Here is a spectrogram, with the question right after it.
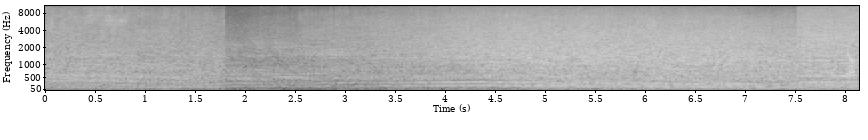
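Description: Race cars at New Hampshire roar past in a continuous loud engine drone that builds as the pack draws nearer. A Hooters Chevy and the number 46 car are in the field. No voices sound over the engines.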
